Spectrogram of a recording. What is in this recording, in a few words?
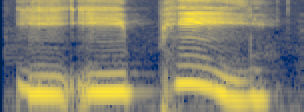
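eep spell, English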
